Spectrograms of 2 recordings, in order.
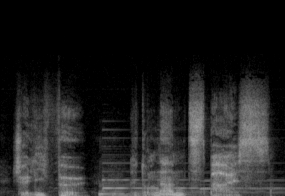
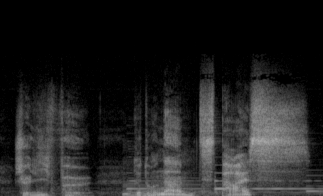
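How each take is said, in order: The two takes are said the same way.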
